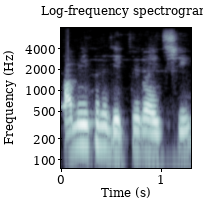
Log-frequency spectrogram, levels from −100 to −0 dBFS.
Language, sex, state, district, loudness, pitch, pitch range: Bengali, male, West Bengal, Dakshin Dinajpur, -16 LUFS, 130 Hz, 125-155 Hz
